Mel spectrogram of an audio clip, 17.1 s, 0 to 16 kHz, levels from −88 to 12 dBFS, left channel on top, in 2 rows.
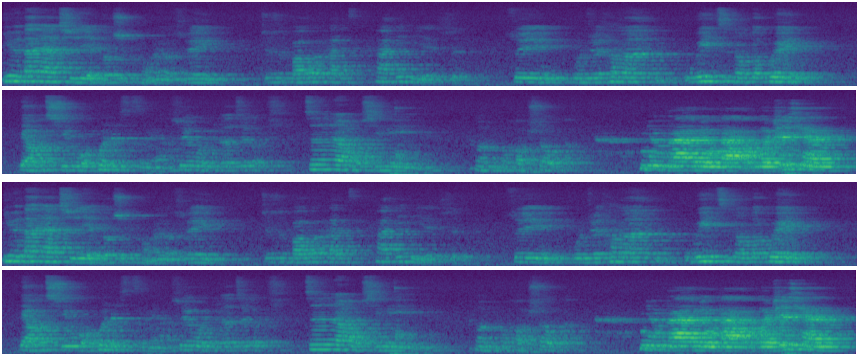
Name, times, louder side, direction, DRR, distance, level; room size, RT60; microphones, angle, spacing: voice 1, 0.0-2.1 2.6-3.4 3.7-4.6 5.1-8.0 8.7-11.1 11.6-12.9 13.3-14.2, equal, 5° left, -11 dB, 0.8 m, -30 dB
voice 2, 14.9-16.7, equal, 25° right, -6 dB, 0.9 m, -17 dB
3.9 x 2.5 x 2.5 m, 1.1 s
head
